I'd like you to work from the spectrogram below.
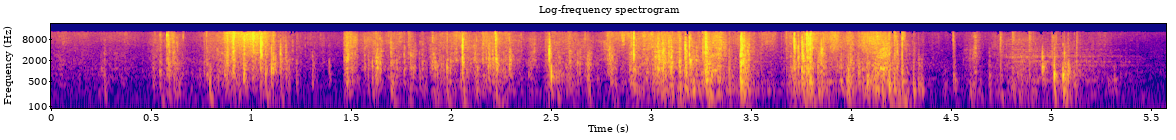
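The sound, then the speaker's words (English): Crisp, continuous crinkling and rustling of a paper underground (tube) map being unfolded and handled, with irregular bursts of crackle over several seconds and no voices. “Can you show us on the underground map? Yes, of course.”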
